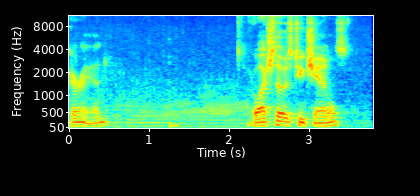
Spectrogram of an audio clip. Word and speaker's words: Garand: It's supposed to be pronounced Garand, not Garand.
